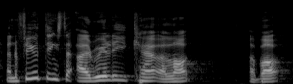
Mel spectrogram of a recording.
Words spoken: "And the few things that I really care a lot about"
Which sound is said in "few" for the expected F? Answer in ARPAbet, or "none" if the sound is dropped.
F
